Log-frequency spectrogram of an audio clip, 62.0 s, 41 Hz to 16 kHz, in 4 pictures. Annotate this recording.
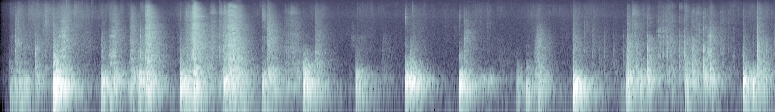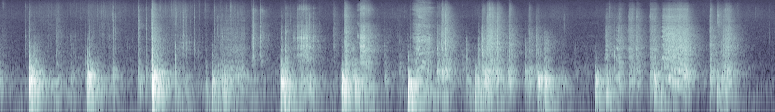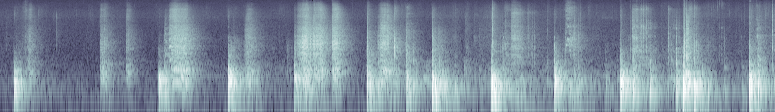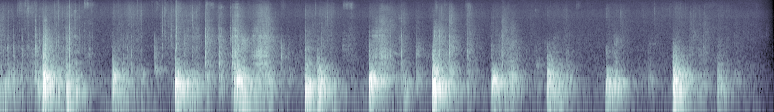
Close take of someone walking on a creaky wooden floor. EM172 Matched Stereo Pair (Clippy XLR, by FEL Communications Ltd) into Sound Devices Mixpre-3 with autolimiters off.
